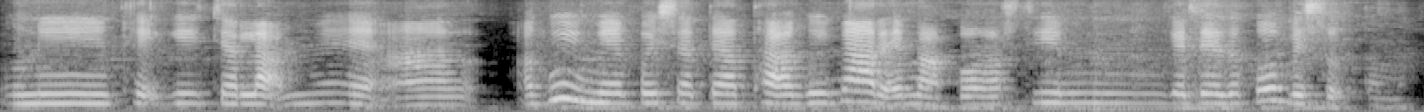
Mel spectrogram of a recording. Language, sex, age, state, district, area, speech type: Santali, female, 45-60, Jharkhand, Bokaro, rural, spontaneous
